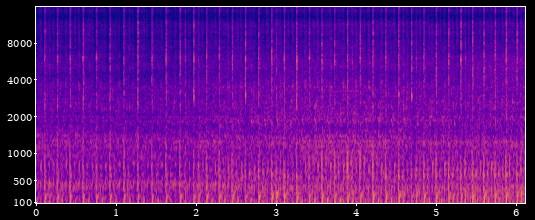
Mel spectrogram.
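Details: Falcon four-stroke paramotor trike on a new NOCO lithium LiFePO4 battery, just started with throttle: quick, even firing pulses around three per second over a steady low drone; normal, smooth running.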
